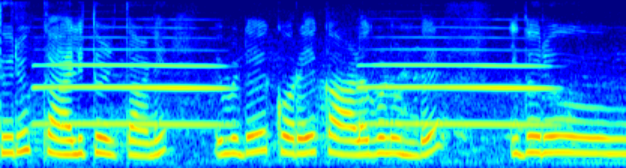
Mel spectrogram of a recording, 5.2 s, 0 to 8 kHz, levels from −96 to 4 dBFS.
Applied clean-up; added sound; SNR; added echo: none; Wind instrument, woodwind instrument; 7 dB; none.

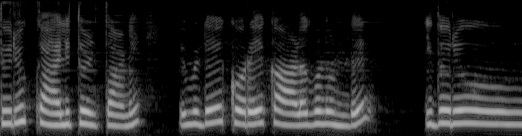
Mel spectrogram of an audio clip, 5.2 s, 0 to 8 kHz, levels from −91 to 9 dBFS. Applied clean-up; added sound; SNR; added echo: neural mask model DeepFilterNet 3.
